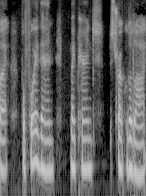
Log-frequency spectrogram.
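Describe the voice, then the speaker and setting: A somewhat breathy, fairly low female voice with a Chicago accent at a moderate pace. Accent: Chicago American English. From US Midwest, Chicago. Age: 20s. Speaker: college student. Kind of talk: interview.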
